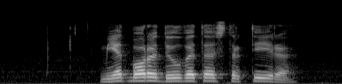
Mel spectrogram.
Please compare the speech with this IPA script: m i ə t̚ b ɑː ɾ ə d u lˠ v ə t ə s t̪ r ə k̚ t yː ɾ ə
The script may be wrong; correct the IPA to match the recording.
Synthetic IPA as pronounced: m i ə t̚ b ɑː ɾ ə d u lˠ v ə t ə s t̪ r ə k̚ t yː ɾ ə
